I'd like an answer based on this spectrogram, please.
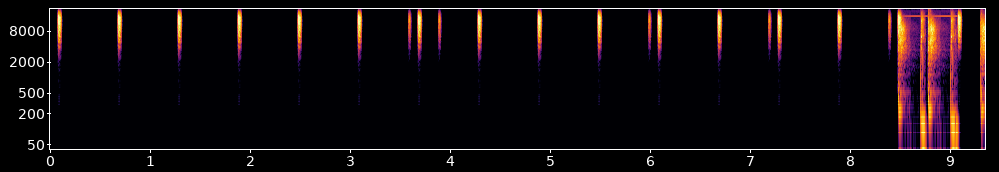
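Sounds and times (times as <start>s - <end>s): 
drums: 8.5s - 9.3s.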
